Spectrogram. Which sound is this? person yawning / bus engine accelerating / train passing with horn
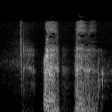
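person yawning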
